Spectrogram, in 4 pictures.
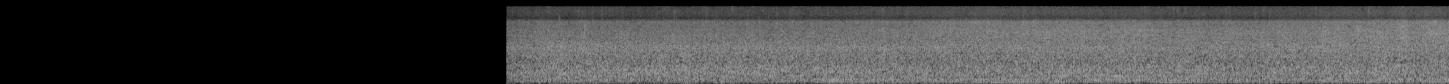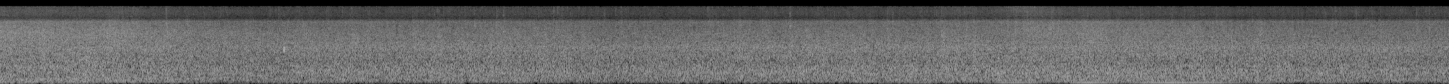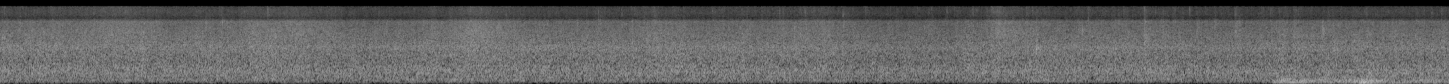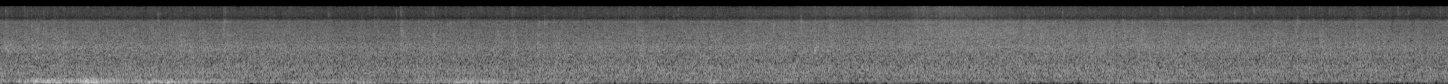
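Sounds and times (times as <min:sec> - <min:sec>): rain on wet ground: 0:05.1 - 0:57.9.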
